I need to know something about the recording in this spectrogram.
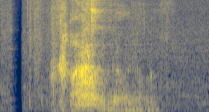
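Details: One Blenheim Cavalier King Charles Spaniel puppy from a litter of five born at New Year's, newly moved to a big pen, gives a single loud, rough bark that swells and then fades.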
